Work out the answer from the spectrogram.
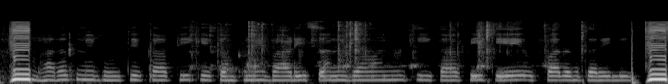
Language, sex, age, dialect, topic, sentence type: Bhojpuri, female, 25-30, Northern, agriculture, statement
